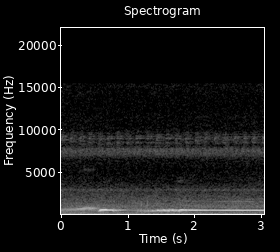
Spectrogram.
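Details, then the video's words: Barbary dove of the puter pelung type competing at an online singing contest in Semarang, Central Java, on 7 August 2021, giving a brief wavering start and then a very long, even, held coo for over two seconds; low hum underneath. "Lomba Puter Pelung"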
